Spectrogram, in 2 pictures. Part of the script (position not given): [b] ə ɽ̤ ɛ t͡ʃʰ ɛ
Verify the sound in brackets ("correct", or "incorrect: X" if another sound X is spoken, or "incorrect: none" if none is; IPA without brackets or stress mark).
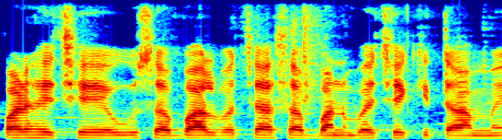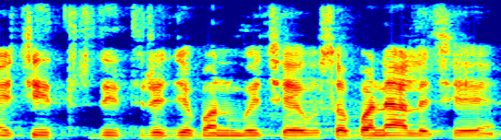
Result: incorrect: p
